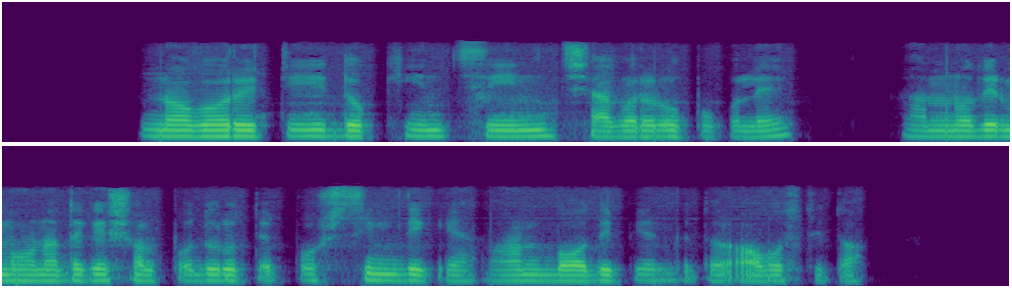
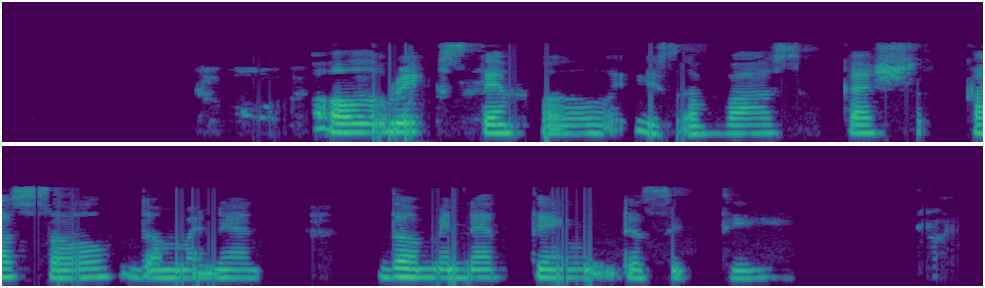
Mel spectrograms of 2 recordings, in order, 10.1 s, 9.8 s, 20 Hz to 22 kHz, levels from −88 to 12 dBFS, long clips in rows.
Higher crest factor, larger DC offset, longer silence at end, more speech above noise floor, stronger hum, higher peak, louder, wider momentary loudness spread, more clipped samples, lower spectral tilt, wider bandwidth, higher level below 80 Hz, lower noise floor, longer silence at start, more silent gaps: about the same, 18 dB vs 22 dB; neither; first, 0.75 s vs 0.25 s; first, 66 dB vs 32 dB; neither; about the same, -2 dBFS vs -4 dBFS; first, -20 LUFS vs -26 LUFS; about the same, 11 LU vs 12 LU; neither; about the same, -5.5 dB/octave vs -4.5 dB/octave; about the same, 8.2 kHz vs 8 kHz; about the same, -56 dBFS vs -58 dBFS; first, -85 dBFS vs -58 dBFS; second, 0.7 s vs 0.95 s; second, none vs 4.73-4.79 s, 6.24-6.32 s, 6.67-6.75 s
